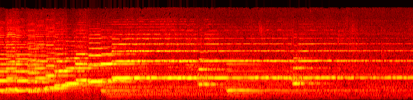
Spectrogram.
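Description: Soprano saxophone playing a quick rising run of notes, then holding one long high note, over grand piano chords in a free jazz improvisation.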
